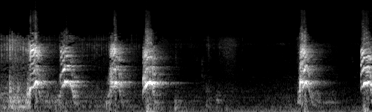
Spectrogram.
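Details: Playing puppy giving loud, sharp yappy barks, four in quick succession, then a short pause before two more.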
